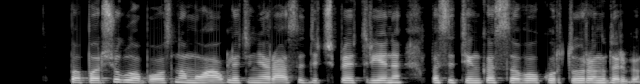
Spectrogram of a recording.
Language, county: Lithuanian, Kaunas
